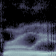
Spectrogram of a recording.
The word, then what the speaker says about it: Raleigh: So my Instagram is Alexis Raleigh.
